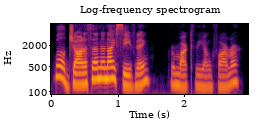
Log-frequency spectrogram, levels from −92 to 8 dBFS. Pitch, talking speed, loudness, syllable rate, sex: 175 Hz, 185 wpm, -17 LUFS, 6.2 syllables/s, female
